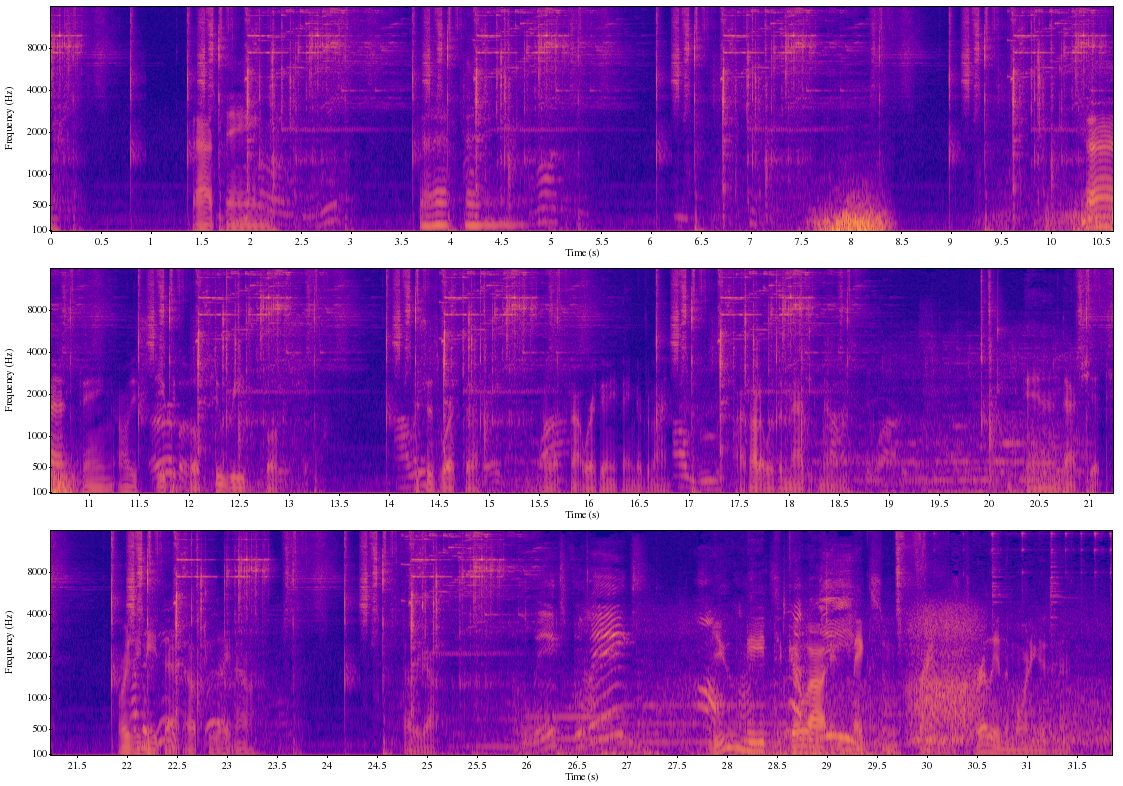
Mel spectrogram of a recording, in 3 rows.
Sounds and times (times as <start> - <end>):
Speech: 1.4 - 2.4, 3.7 - 5.0, 10.2 - 13.0, 14.1 - 19.0, 20.2 - 21.2, 21.9 - 23.3, 24.8 - 25.1, 27.8 - 31.4.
